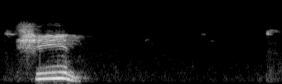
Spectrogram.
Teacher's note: ये जुबान का हमारा बीच का हिस्सा जो है, ये तालू से मिलाएंगे ऊपर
